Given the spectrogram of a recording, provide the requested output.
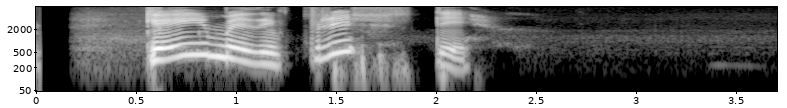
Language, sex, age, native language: Icelandic, female, 8, Icelandic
